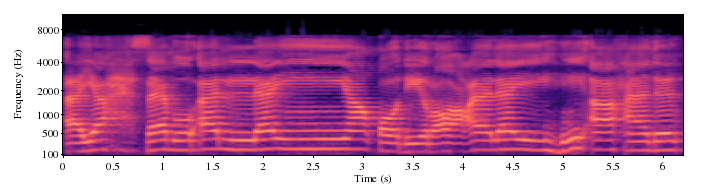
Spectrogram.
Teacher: وقف کریں گے دونوں پیش سائلنٹ ہو جائیں گے، دال میں قلقلہ ہوگا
